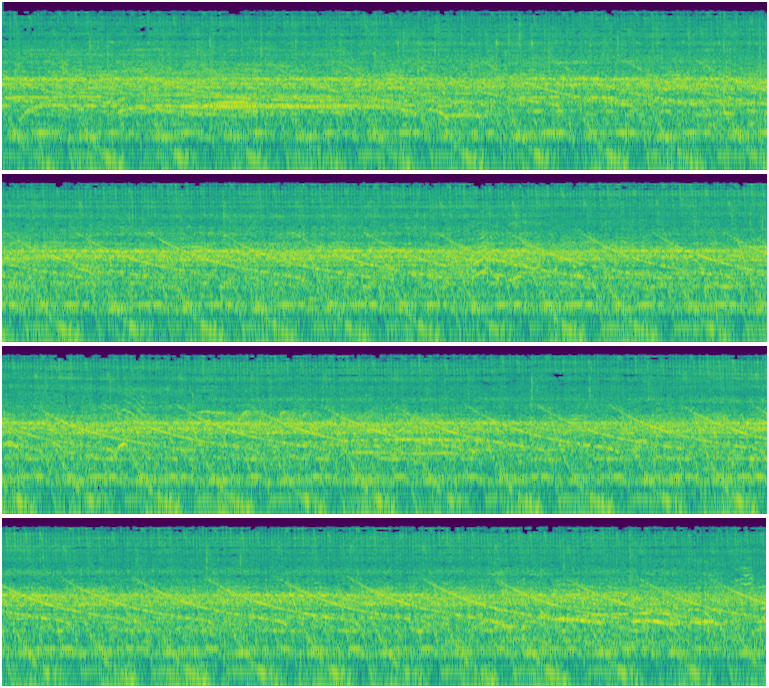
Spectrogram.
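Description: Live electronic music played over a venue PA and heard from within the audience: a steady pulsing beat under many repeated falling synthesizer sweeps and a held low drone.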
